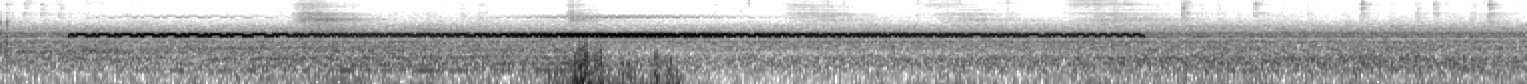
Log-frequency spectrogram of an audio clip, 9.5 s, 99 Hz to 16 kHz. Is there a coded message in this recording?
Yes: NAVTEX (SITOR-B), 100 baud, 170 Hz shift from 0.4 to 7.1 s, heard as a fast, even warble, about 1900 Hz centre, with radio static, fading and the noise of a subway station. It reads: 0MJSN O0I3O XKTZP 202T6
